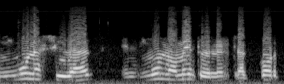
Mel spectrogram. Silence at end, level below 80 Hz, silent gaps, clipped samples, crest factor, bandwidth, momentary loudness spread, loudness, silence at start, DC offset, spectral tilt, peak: 0.1 s; -44 dBFS; none; under 0.1%; 10 dB; 15.5 kHz; 13 LU; -13 LUFS; 0 s; under 0.1%; -3.5 dB/octave; -4 dBFS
